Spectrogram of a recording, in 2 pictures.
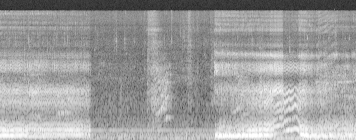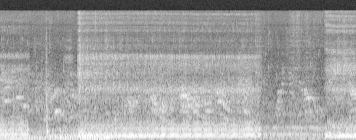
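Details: Female Siamese cat growling after catching a bird: long, low, rumbling growls in sustained stretches broken by short quiet pauses, with one brief rising-then-falling wail partway through.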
